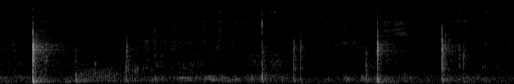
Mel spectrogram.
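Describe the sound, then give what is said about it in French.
Faint scratching and tapping of drawing on a board during a lecture, with a few sharp strokes and taps scattered across the quiet background. “Évidemment, je dessine moins bien que Bernard.”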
